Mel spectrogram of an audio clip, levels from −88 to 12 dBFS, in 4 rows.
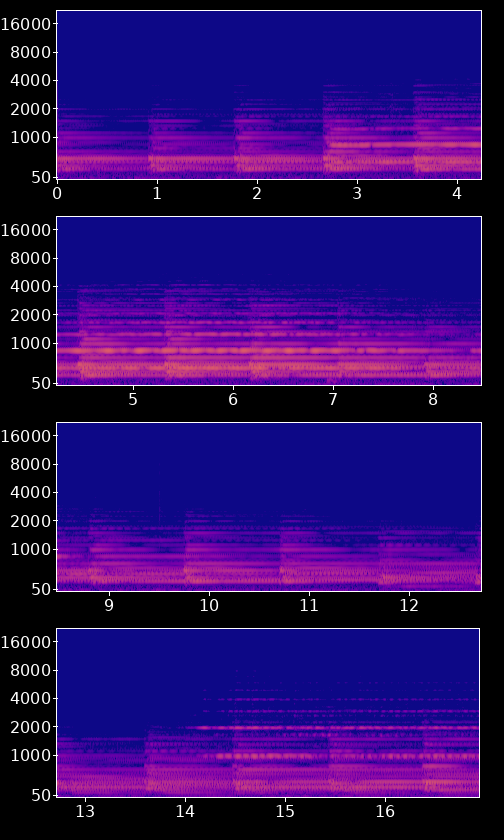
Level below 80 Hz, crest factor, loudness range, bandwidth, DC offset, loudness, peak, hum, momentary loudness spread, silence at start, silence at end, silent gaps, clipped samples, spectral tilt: -72 dBFS; 18 dB; 13 LU; 6.2 kHz; under 0.1%; -40 LUFS; -22 dBFS; none; 14 LU; 0 s; 0 s; none; under 0.1%; -7.5 dB/octave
